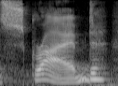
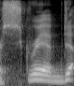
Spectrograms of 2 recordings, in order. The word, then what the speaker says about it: Scribd: to a service called Scribd or Scribd. I don't know how to pronounce it because it doesn't. It should be a short I because it's SCRIBD. And it allows you to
